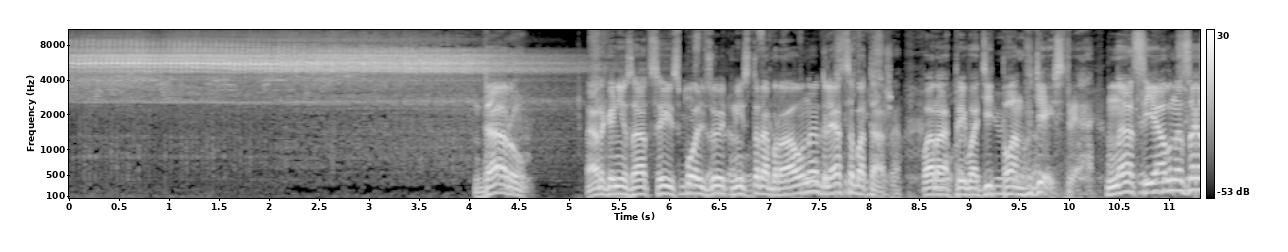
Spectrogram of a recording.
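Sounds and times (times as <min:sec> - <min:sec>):
cicadas chirring loudly: 0:00.0 - 0:06.0
speech: 0:04.1 - 0:11.3.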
